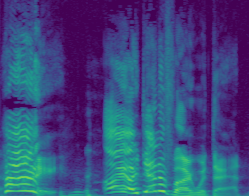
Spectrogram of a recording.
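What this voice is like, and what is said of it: Imitates an irate bar patron. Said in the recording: “that's a good impression of that person”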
